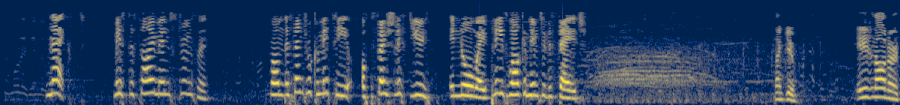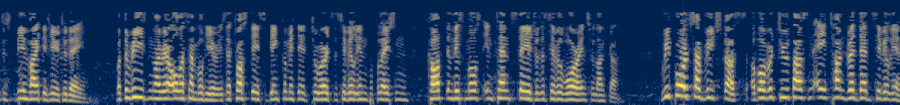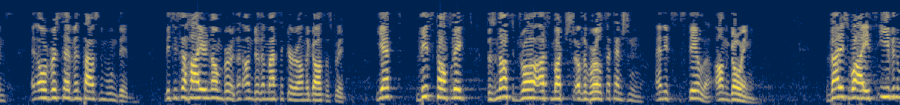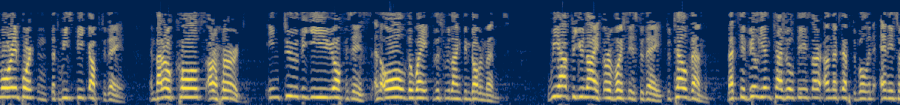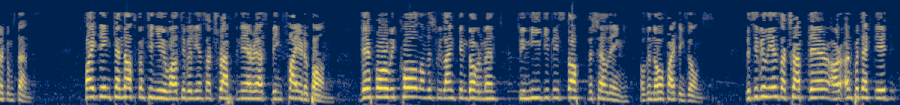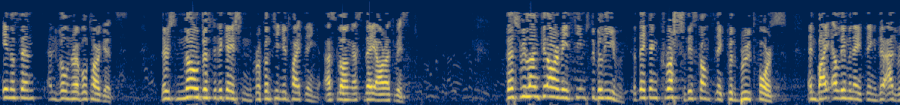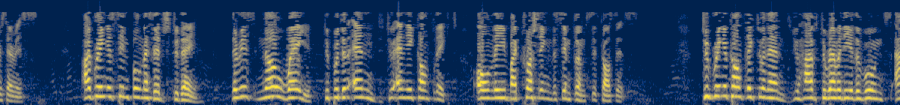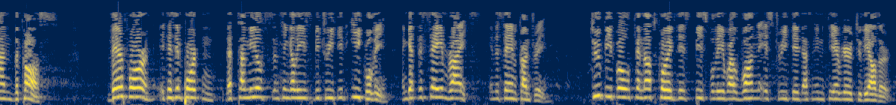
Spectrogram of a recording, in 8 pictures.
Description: Voice: Address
